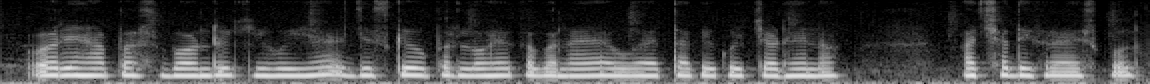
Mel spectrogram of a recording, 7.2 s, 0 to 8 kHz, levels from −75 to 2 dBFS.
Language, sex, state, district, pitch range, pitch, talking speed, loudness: Hindi, female, Maharashtra, Aurangabad, 205-215 Hz, 210 Hz, 190 wpm, -14 LUFS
